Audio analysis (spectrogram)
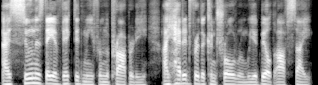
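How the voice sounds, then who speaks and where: A man voicing an earnest woman character who explains things calmly in a story reading. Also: lowish voice, a little fast, no room sound, studio quality, lightly acted.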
